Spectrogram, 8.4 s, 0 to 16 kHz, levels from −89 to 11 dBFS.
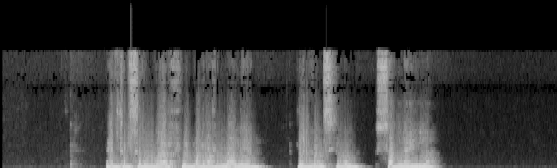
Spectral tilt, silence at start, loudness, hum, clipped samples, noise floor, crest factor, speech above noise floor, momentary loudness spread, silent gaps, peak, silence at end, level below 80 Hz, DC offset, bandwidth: -5.5 dB/octave; 1.05 s; -9 LUFS; none; under 0.1%; -58 dBFS; 10 dB; 50 dB; 7 LU; none; 0 dBFS; 1.75 s; -40 dBFS; under 0.1%; 11.5 kHz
